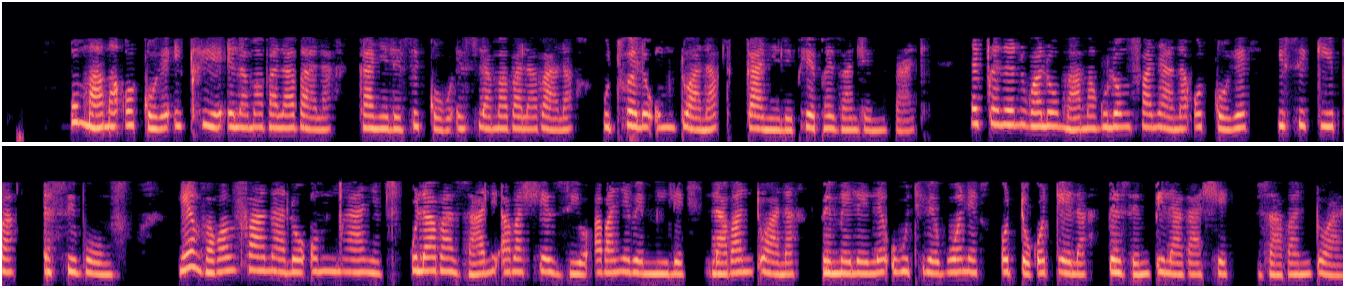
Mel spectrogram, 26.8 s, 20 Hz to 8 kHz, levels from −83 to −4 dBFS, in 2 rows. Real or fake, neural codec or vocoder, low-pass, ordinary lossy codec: real; none; 7.2 kHz; AAC, 16 kbps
